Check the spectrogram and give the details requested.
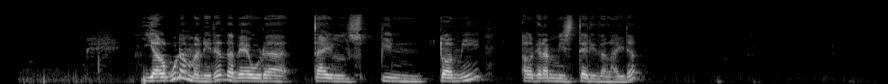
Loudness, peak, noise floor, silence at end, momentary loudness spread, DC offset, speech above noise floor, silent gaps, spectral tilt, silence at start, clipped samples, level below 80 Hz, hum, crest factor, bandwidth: -23 LUFS; -4 dBFS; -71 dBFS; 2.5 s; 11 LU; under 0.1%; 49 dB; none; -5.5 dB/octave; 0.85 s; under 0.1%; -58 dBFS; none; 20 dB; 11 kHz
